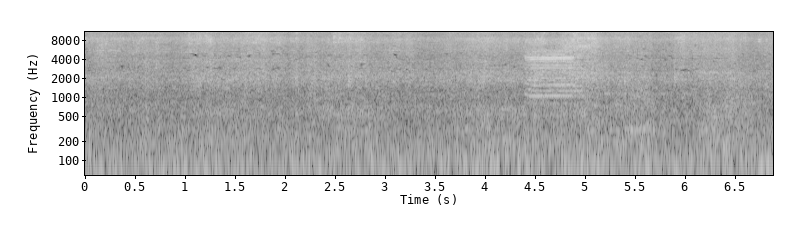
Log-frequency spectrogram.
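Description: Freight train being shunted: locomotive and wagons moving with a steady low rumble, and a brief high tone about four and a half seconds in.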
